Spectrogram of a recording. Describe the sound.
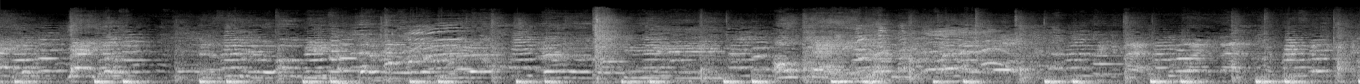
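A mariachi band going from table to table in a restaurant sings a requested R&B pop song, voices carried over steady, pulsing strummed guitars and bass, with lively restaurant crowd noise underneath throughout.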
